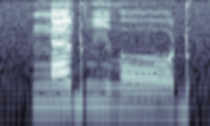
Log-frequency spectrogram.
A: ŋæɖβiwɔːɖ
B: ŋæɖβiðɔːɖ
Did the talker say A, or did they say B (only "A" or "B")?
B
